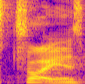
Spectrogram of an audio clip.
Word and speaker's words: Troyes: That's how it's pronounced. It's Troyes, but it's pronounced Troyes.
